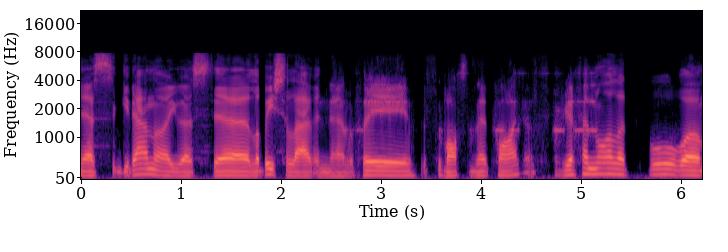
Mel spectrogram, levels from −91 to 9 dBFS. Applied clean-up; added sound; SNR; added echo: neural diffusion model UNIVERSE++.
